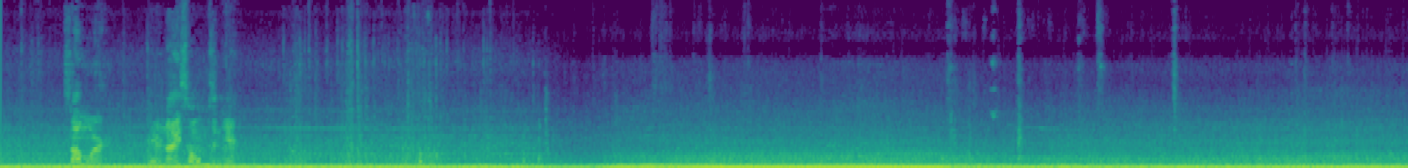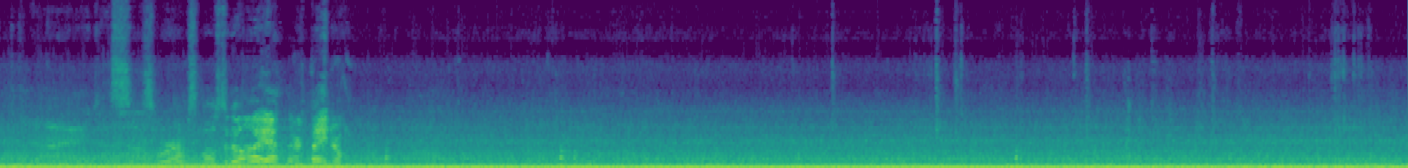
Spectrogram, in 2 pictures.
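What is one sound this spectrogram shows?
A car engine rumbles steadily close by.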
